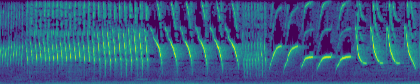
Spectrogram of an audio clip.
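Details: Canary song aimed at a female, meant to prompt other canaries into long rolling song: a rapid trilled roll of quick repeated notes, then loud looping whistled sweeps, several strung together, over faint low hum.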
